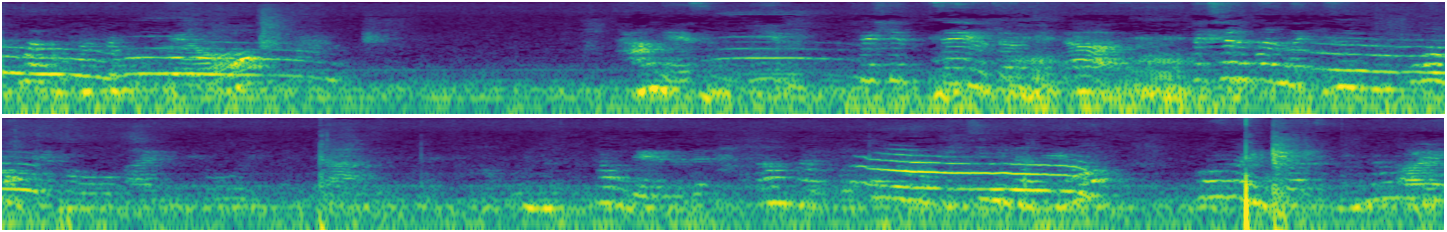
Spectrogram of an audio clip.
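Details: Family of cats living in a storage shed, coming into a house; repeated high, harmonic meows, some falling, others rising then dropping, from several cats over steady indoor hum, with people talking softly in the background.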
